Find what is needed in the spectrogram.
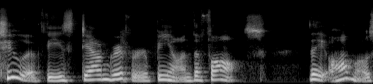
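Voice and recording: Someone is reading aloud in a natural voice.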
